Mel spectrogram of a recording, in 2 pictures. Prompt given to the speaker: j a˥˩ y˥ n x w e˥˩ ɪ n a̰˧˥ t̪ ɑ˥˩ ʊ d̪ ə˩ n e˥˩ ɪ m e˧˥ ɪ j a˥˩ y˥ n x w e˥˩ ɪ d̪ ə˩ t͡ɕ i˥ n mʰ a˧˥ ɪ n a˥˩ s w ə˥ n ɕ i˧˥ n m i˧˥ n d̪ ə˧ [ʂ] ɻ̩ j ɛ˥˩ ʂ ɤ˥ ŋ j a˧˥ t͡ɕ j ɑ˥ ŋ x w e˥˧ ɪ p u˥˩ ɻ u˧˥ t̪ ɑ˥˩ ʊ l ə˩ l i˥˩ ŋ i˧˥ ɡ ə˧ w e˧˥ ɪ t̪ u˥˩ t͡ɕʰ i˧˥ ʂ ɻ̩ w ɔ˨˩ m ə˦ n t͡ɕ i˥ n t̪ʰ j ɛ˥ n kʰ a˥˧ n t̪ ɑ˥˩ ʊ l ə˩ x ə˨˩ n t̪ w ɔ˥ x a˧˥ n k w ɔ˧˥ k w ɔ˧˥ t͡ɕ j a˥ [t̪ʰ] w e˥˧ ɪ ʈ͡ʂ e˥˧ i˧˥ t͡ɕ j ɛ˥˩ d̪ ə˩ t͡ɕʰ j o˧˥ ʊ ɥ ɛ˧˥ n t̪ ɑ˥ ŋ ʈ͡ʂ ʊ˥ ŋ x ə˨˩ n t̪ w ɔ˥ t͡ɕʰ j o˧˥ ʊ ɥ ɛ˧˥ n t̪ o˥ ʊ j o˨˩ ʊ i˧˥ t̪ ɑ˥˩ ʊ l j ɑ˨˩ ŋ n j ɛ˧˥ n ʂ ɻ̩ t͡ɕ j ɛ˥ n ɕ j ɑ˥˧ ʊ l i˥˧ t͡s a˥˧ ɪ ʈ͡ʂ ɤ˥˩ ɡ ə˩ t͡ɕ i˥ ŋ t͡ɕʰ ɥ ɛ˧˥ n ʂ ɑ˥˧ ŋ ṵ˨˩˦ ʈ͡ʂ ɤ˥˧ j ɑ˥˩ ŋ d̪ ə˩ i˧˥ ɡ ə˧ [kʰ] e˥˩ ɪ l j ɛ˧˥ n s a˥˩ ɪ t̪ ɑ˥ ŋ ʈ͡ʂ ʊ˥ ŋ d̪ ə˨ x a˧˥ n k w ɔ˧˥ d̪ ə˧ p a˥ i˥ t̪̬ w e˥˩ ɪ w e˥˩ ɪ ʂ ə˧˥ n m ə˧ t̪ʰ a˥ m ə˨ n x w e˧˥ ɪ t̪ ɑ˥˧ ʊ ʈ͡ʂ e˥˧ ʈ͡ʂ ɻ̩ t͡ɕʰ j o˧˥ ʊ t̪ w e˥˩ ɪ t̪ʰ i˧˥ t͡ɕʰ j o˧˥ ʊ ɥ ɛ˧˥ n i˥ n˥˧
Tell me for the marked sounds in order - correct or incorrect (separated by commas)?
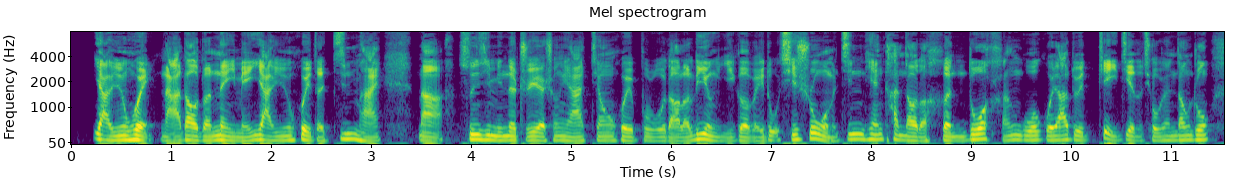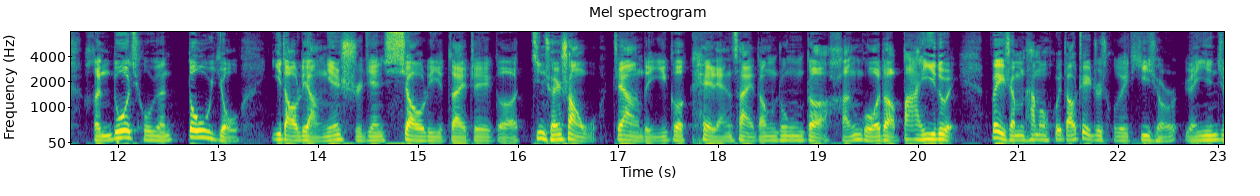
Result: incorrect, incorrect, correct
